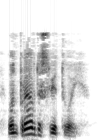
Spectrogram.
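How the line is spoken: Tired. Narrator (Russian): Он устало проговорил

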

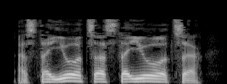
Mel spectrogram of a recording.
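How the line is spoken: Cheerful shout. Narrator (Russian): весело закричал доктор

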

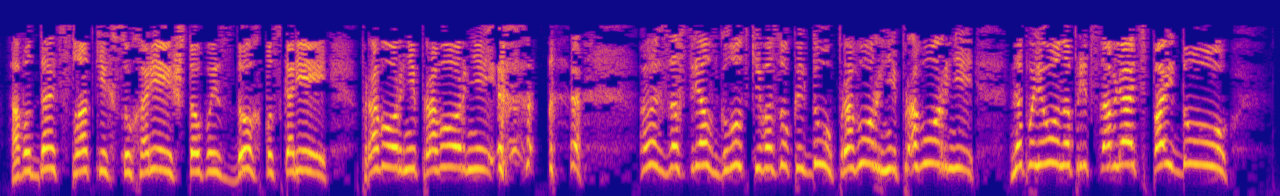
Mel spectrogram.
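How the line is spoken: Hoarse shouting. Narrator (Russian): бывший Наполеон кричал сиплым голосом

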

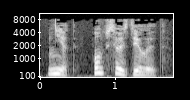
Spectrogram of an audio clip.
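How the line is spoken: Calm, smiling. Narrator (Russian): спокойно ответил он, продолжая улыбаться

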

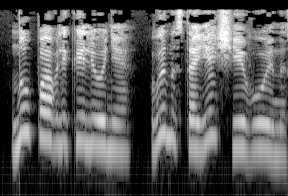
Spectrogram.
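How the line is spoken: Plain. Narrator (Russian): сказала она

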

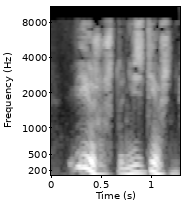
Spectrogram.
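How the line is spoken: Smiling, then sighing. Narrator (Russian): улыбнулся отец Василий и вздохнул

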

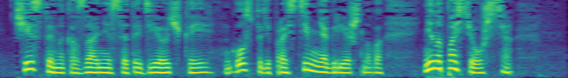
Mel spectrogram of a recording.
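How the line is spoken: Angry spitting priest. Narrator (Russian): отец Сисой вдруг плюнул и проговорил сердито

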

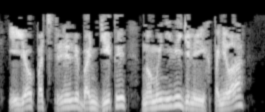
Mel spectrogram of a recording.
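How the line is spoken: Shout. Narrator (Russian): Поль крикнул

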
